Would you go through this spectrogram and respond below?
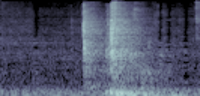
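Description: A classroom door swings shut, a short whoosh then a single soft thud close by, alone without talk.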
